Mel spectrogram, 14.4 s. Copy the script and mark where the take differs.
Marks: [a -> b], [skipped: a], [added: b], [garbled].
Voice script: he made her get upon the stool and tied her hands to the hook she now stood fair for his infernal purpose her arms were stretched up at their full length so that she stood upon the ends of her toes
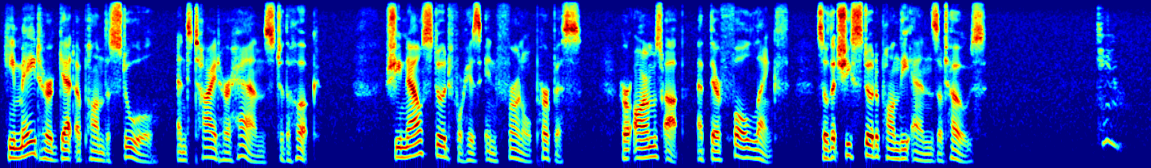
he made her get upon the stool and tied her hands to the hook she now stood [skipped: fair] for his infernal purpose her arms [skipped: were stretched] up at their full length so that she stood upon the ends of [skipped: her] toes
